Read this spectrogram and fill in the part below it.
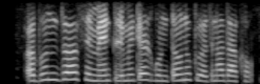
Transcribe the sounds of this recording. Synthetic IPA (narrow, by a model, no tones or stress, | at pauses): əbund͡zasemeɳʈlimiʈeɽɡuɳt̪əʋɳukjod͡znad̪akʰəʋ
